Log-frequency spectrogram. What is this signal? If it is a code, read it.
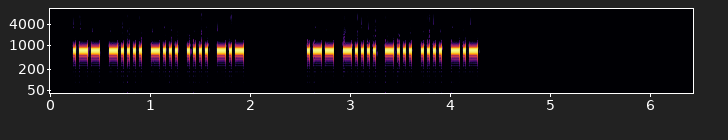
Morse code, heard as a keyed tone, about 40 wpm, 700 Hz. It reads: W6BHK W6BHK
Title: USA Call Signs - 5 Characters - Repeated 2x - 40wpm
